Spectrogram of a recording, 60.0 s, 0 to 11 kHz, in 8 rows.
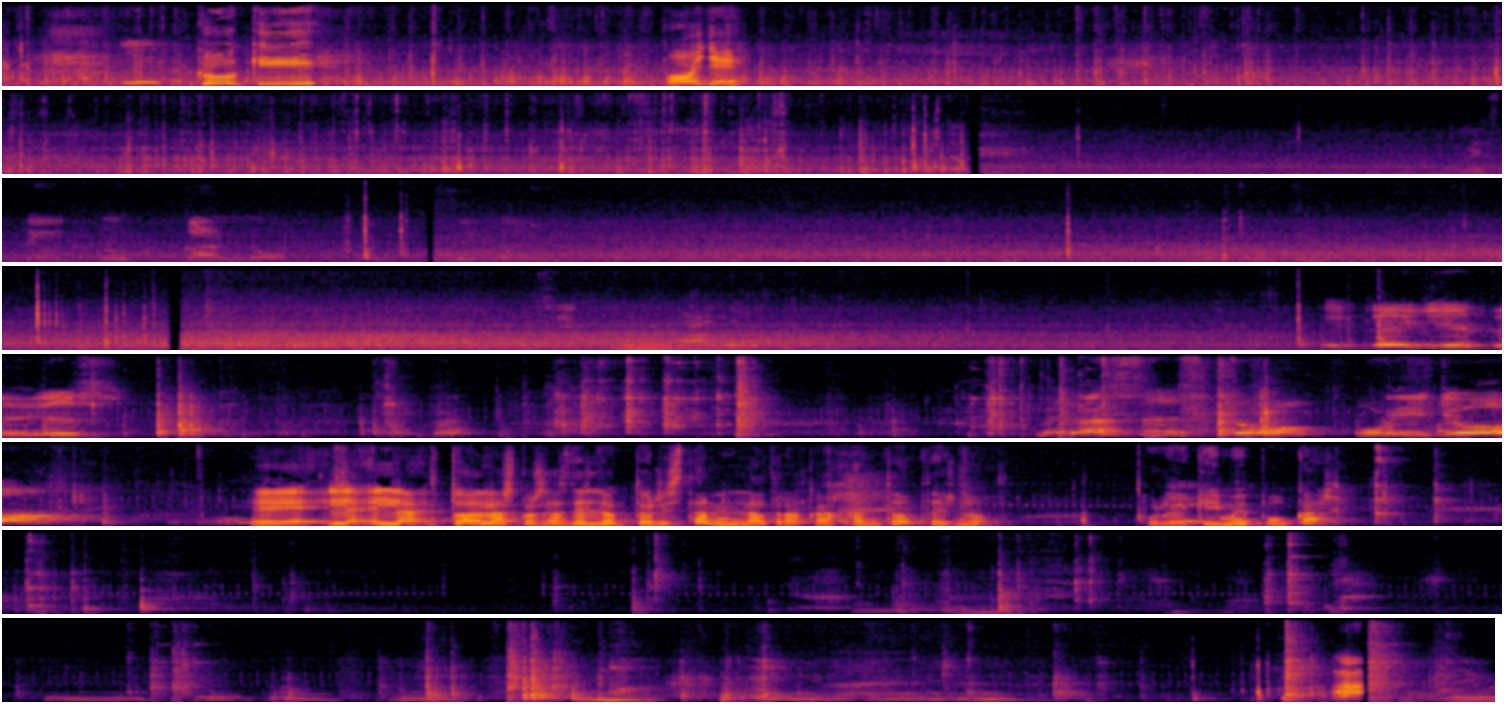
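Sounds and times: young children talking: 0.3 - 1.8, 17.2 - 17.8, 20.6 - 21.8, 25.2 - 26.6, 55.4 - 57.8, 59.2 - 59.9
plastic toy pieces clattering: 31.8 - 33.8.

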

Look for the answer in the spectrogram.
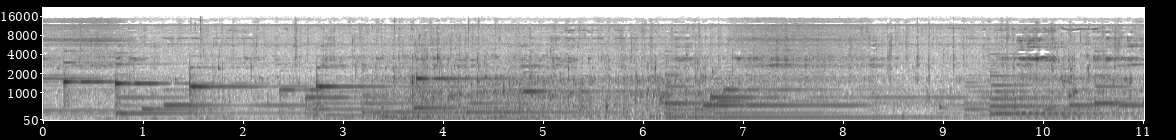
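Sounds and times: calm slow background music: 0.0 - 11.0.

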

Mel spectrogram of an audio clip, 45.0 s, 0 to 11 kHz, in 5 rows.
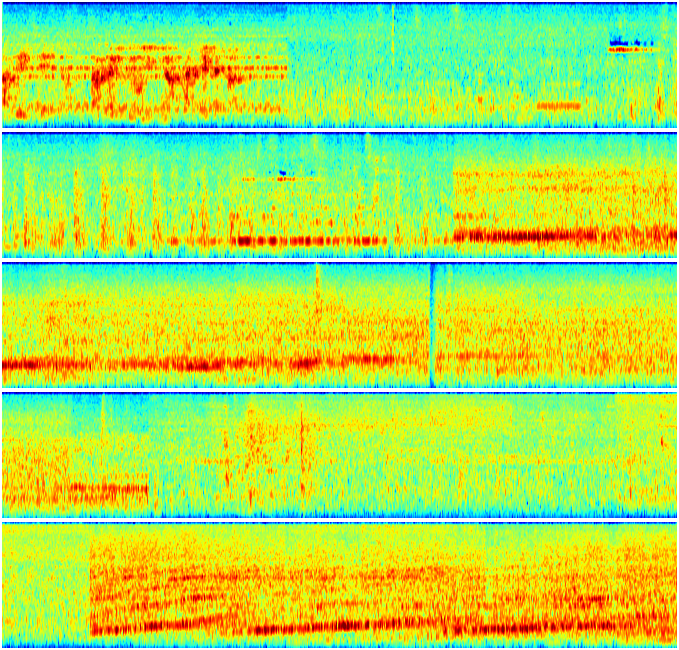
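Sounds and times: rising train whine: 0.0 - 45.0
train wheels on rails rumbling: 7.7 - 45.0.

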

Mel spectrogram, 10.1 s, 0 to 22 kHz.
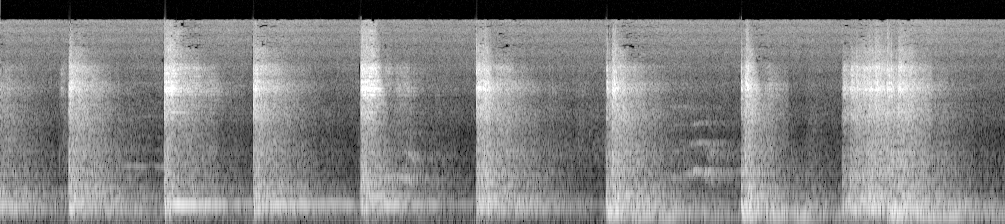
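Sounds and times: drum strikes ringing: 0.0 - 6.8, 7.4 - 10.0.

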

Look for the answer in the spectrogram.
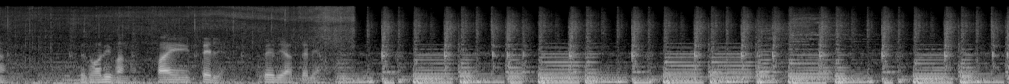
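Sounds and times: background music with quick beat: 2.4 - 10.0.

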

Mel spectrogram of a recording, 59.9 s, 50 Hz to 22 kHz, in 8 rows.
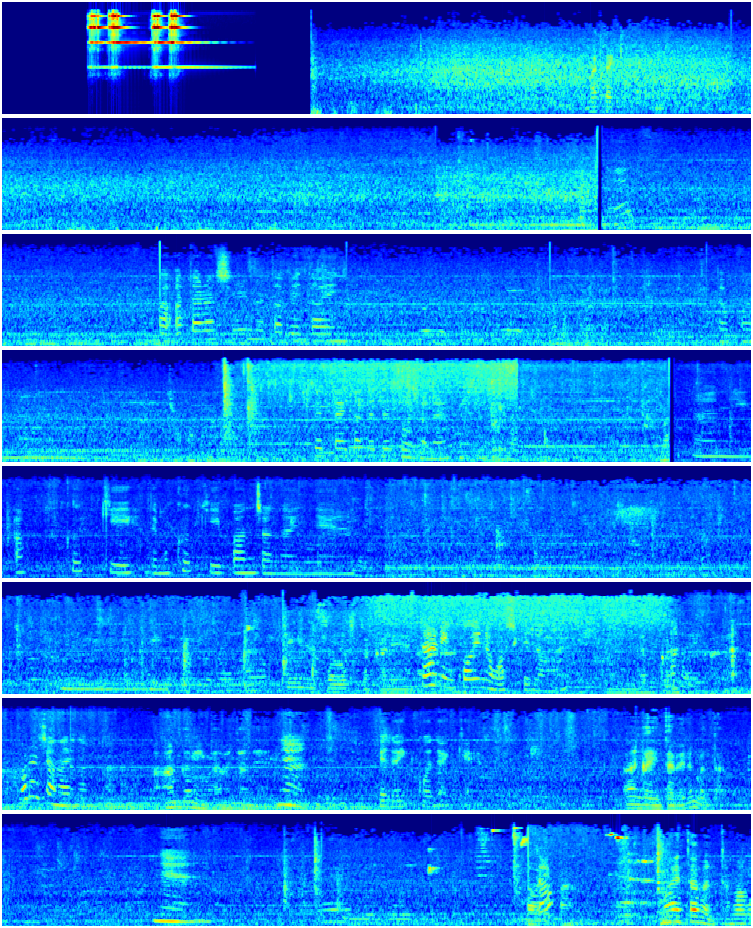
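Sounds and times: small bell dinging: 0.9 - 2.6
outdoor street noise: 3.1 - 59.9
low indoor hum: 7.3 - 59.9.

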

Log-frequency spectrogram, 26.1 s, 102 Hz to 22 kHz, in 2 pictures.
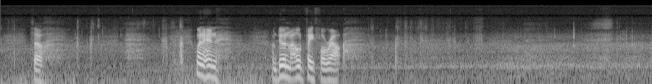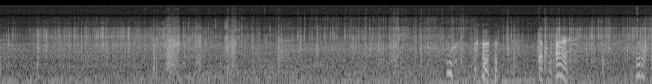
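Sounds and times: bicycle tyres rolling on icy path: 0.0 - 26.0.

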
